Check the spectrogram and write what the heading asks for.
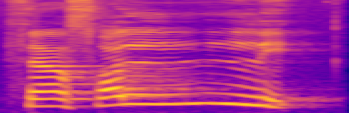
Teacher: Фа мягкий звук. Нельзя его произносить фаса.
